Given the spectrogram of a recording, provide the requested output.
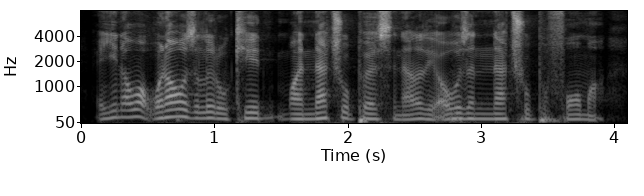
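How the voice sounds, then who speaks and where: Talking at a very fast pace, a man speaks at a fairly high pitch. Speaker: professional boxer and teacher's aide. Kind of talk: interview answer. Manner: soft-spoken.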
